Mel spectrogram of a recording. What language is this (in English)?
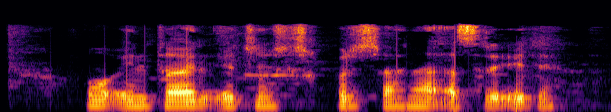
Uyghur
